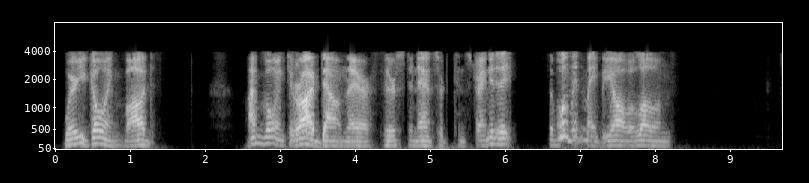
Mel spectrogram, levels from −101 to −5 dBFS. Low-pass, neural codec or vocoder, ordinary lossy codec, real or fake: 7.2 kHz; codec, 16 kHz in and 24 kHz out, 0.4 kbps, LongCat-Audio-Codec, fine tuned four codebook decoder; AAC, 16 kbps; fake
